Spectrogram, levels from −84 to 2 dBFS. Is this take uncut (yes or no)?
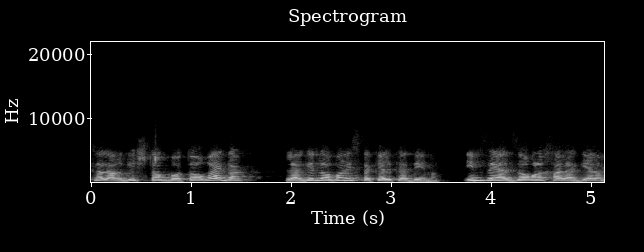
yes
